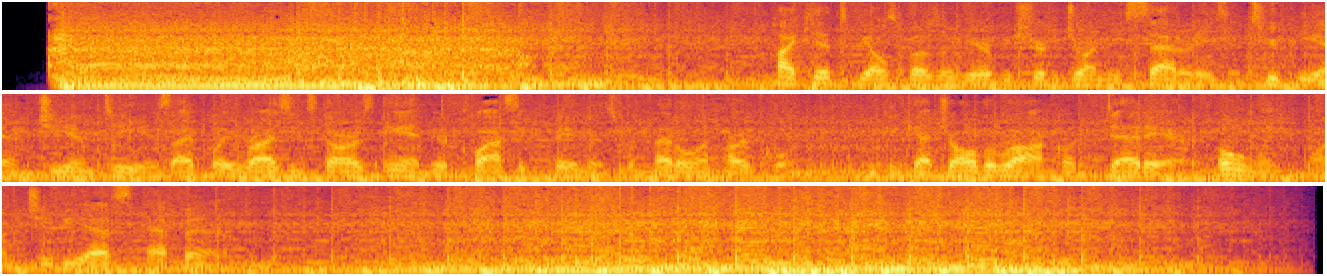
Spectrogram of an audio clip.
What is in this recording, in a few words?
Dead Air Promo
